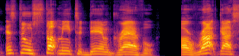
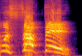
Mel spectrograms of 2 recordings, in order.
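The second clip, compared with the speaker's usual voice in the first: much higher, much louder shouted challenge; furious shouted dare; angry challenge; 11 semitones higher, 8 dB louder, slower than usual. Retold or imitated. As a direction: yell it right at him, daring him. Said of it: "I can't control my anger".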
